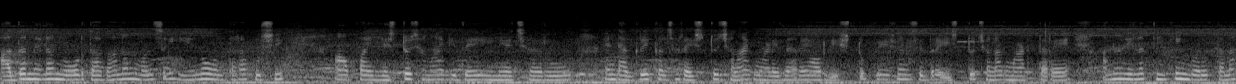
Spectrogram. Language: Kannada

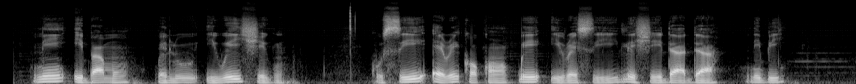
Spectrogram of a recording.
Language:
Yoruba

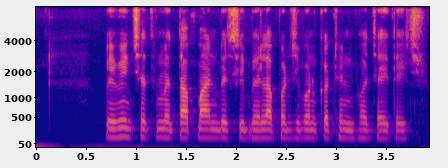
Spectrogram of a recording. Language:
Maithili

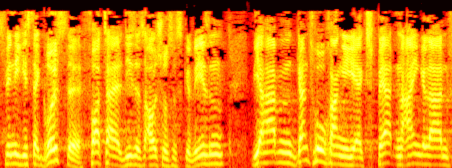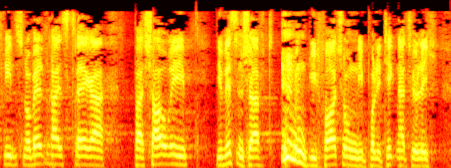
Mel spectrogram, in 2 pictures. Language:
German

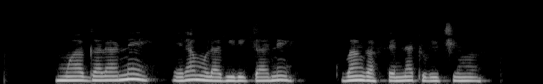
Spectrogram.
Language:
Ganda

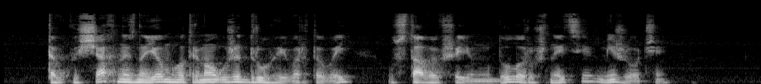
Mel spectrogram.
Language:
Ukrainian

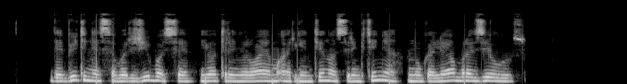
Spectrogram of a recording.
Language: Lithuanian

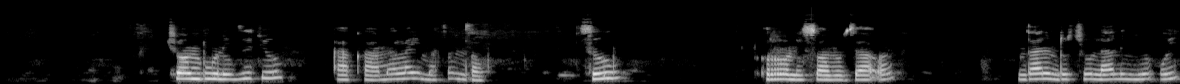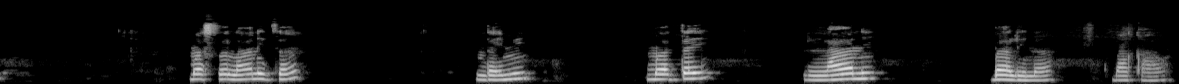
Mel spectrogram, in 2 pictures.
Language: Lendu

